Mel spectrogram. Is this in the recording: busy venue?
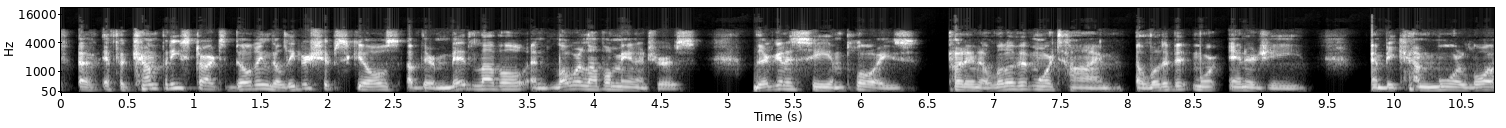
no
